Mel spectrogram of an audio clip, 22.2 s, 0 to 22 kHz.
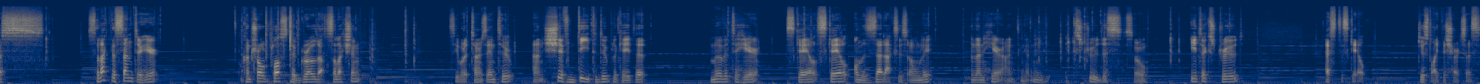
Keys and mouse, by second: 0.0 middle click, 0.4 3, 1.3 click, 1.7 shift+click, 2.3 shift+click, 2.9 shift+click, 3.7 ctrl+KP_Add, 4.8 ctrl+KP_Add, 4.8 middle click, 6.5 ctrl+KP_Add, 6.5 middle click, 7.3 KP_1, 8.1 shift+d, 9.4-10.6 drag, 10.9 s, 11.7 s, 14.0 middle click, 14.7 middle click, 15.3 2, 15.6 a, 15.8 a, 16.1 alt+shift+click, 16.5 middle click, 17.3 e, 18.8 click, 19.5 s.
